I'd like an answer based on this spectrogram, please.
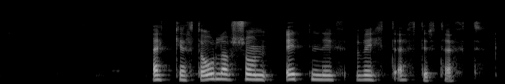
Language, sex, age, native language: Icelandic, female, 40-49, Icelandic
